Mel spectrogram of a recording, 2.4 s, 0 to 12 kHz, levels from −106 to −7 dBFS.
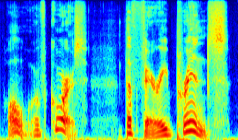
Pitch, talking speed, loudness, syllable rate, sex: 155 Hz, 150 wpm, -19 LUFS, 5.0 syllables/s, male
